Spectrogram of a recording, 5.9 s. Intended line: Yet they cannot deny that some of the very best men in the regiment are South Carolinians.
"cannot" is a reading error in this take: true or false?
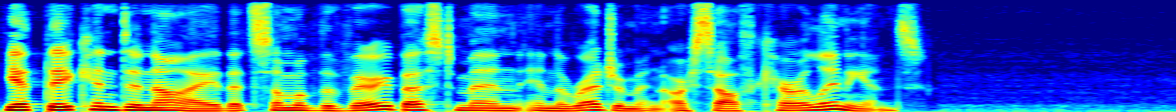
true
